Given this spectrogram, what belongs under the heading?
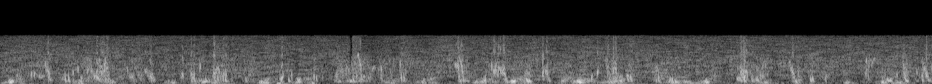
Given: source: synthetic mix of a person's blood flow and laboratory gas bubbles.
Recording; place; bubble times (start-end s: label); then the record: Doppler ultrasound of blood flow; precordium
0.00-0.02 s: bubbles
0.29-0.55 s: bubbles
0.62-1.12 s: bubbles
1.25-1.57 s: bubbles
1.80-2.36 s: bubbles
2.42-2.51 s: bubbles
2.75-2.96 s: bubbles
3.10-4.10 s: bubbles
4.53-4.69 s: bubbles
4.79-5.12 s: bubbles
5.23-5.54 s: bubbles
5.89-6.02 s: bubbles
6.05-6.21 s: bubbles
6.25-6.38 s: bubbles
6.53-6.64 s: bubbles
6.67-6.79 s: bubbles
7.33-7.71 s: bubbles
7.87-8.04 s: bubbles
8.07-8.18 s: bubbles
8.22-8.31 s: bubbles
8.63-9.33 s: bubbles
From the record:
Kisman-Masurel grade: 342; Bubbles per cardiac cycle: rolling drumbeat, 9 or more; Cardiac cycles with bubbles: 100%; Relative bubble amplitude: moderate (0.250 to 0.450); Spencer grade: 3 (all of the cardiac periods contain showers or single bubble signals, but not dominating or overriding the cardiac motion signals); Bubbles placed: only in the low amplitude regions of the cardiac cycle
